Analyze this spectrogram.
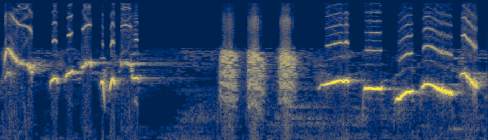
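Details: White-rumped shama song used as a lure to make silent shamas start singing and respond quickly: clear whistled notes, a burst of harsh rasping chatter midway, then rich falling and rising whistles.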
